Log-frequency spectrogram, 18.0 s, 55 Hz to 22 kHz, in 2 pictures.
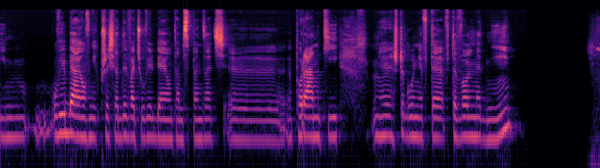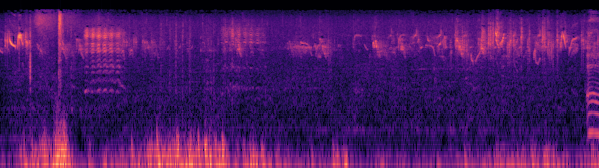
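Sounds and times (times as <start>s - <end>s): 
speech: 0.0s - 7.8s
birds chirping and tweeting: 8.8s - 17.9s
goats bleating outdoors: 10.2s - 11.0s, 12.3s - 13.0s.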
